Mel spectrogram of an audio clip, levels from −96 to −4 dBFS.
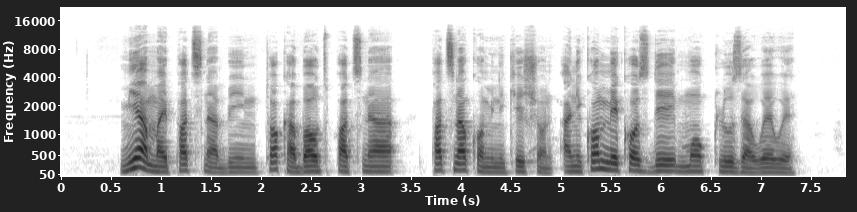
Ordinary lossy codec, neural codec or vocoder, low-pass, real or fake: none; none; 14.4 kHz; real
